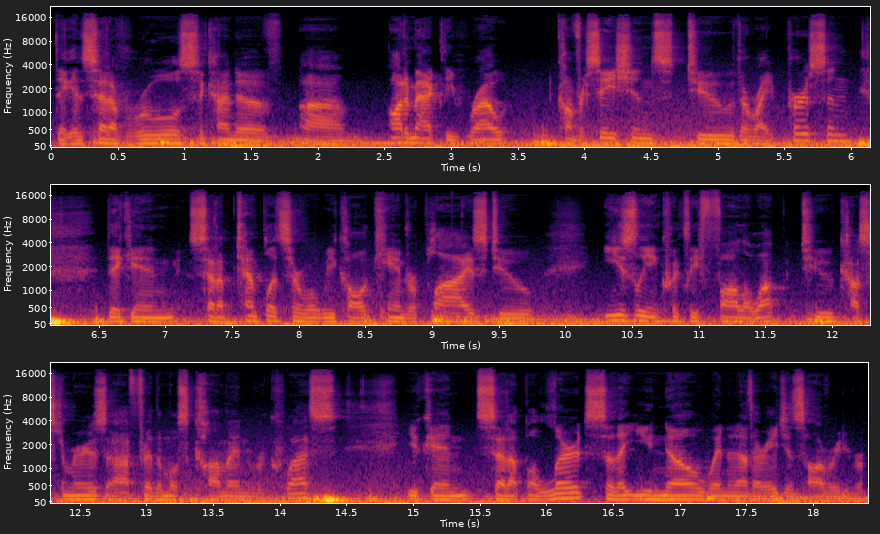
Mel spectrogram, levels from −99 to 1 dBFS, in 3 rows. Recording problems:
low rumble; loud; throughout; 8 dB below the speech

